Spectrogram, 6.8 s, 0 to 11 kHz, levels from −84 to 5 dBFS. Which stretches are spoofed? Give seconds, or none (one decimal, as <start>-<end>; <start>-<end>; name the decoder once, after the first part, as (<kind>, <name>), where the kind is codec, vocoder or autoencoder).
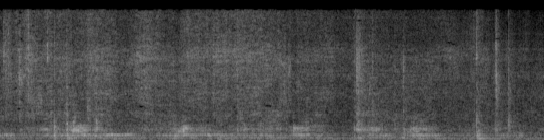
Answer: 5.7-6.8 (vocoder, WaveNeXt)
